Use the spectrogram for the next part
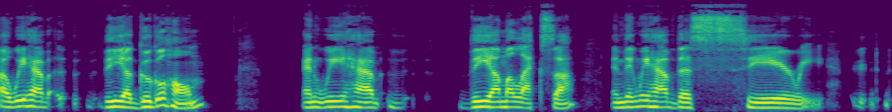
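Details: Adult woman, a doctoral student who grew up in China, with a long-standing stutter she once hid and later embraced; stuttering.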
